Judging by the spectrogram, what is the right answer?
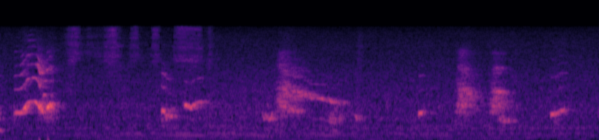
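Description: Maltese bitch in labour whimpering: a loud high cry just after the start, then several shorter, fainter whimpers falling in pitch.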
